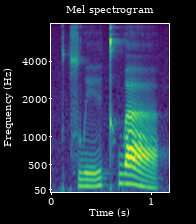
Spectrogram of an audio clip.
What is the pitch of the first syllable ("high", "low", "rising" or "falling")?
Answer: rising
